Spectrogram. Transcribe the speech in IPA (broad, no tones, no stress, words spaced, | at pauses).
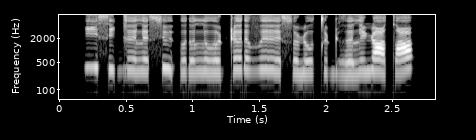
isiɡɘːlɘ sʉʔʊɾʊ lʊː ʈəɾə vɘːsoɳotʊ ɖʱəli ɳotˤo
